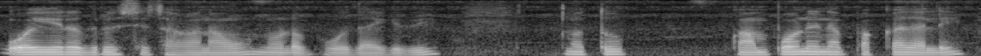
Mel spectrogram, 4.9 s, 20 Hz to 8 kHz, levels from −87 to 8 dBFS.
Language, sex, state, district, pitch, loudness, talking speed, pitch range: Kannada, male, Karnataka, Koppal, 120 Hz, -20 LUFS, 100 wpm, 110-130 Hz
